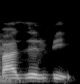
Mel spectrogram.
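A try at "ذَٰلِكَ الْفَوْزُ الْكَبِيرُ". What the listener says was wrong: বাজে নয়, বা ইয়া রজের বীর। বীর নয়, বীর টান দিতে হবে, এ সাকিন ডান দিকে জেরিয়া মাদ্দা, আর ইয়া মাদ্দার কাছে থামছি, মাদ্দে আরি জকফি, 3 থেকে 4 আলিফ টান দিয়ে থামতে হবে।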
